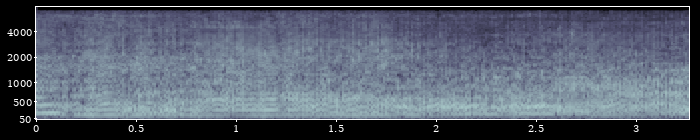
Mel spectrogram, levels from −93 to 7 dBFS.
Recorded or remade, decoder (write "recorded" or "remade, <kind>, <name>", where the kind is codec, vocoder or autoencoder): remade, vocoder, HiFi-GAN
